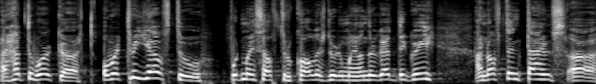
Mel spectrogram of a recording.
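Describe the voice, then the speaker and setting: A man talks at a fairly quick pace with a high pitch. His pitch variation is ordinary. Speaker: graduate student representative. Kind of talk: public comment at hearing. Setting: legislative committee hearing room.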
